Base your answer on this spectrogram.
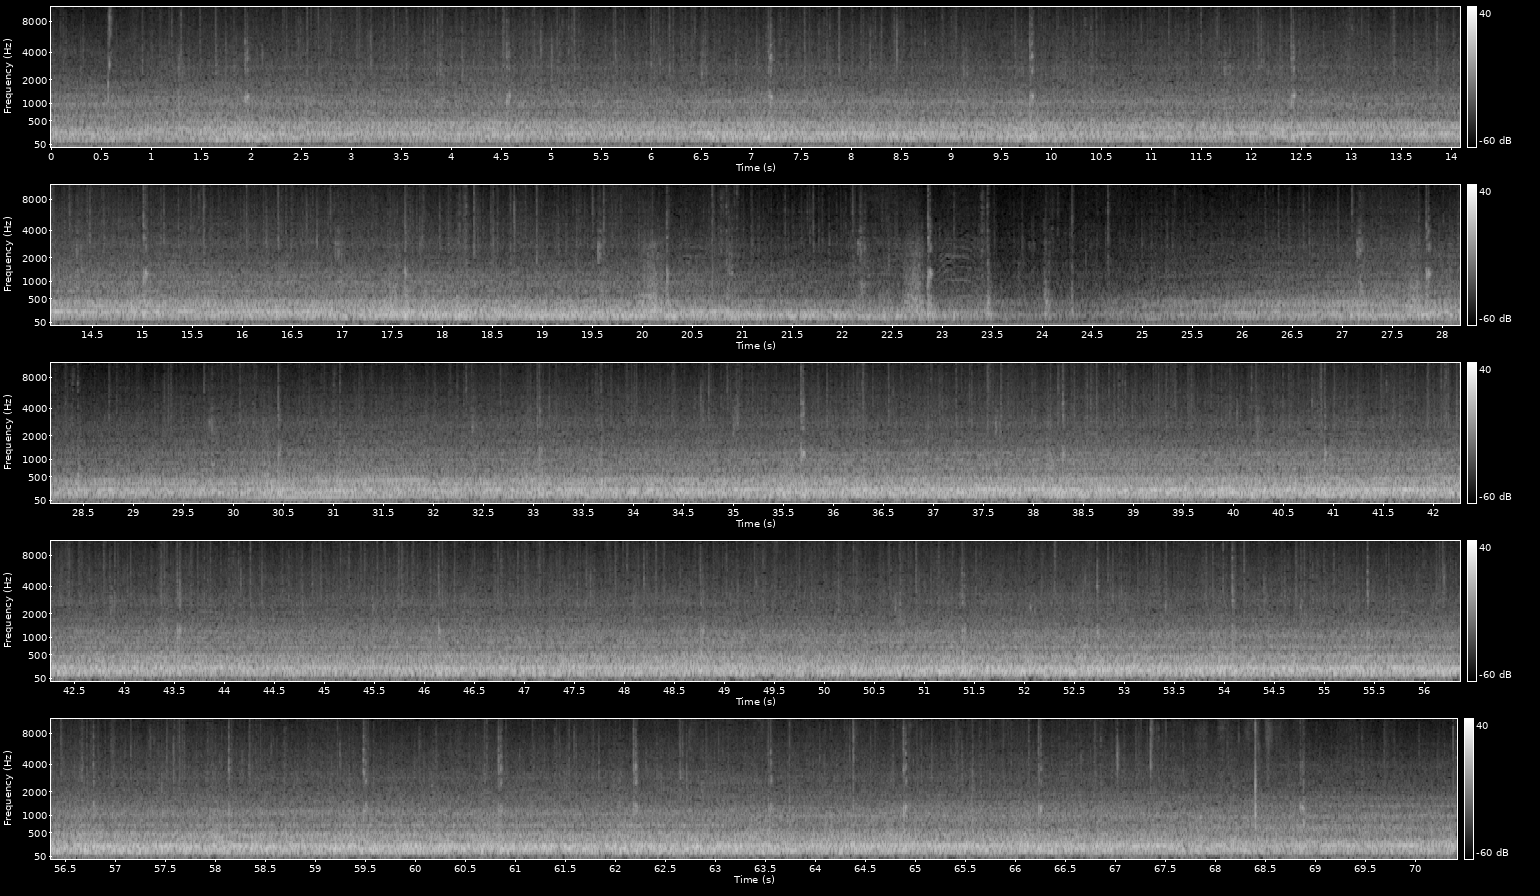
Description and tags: driving with wipers
Driving in the rain at night with my windshield wipers on.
